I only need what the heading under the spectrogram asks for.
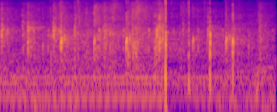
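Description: Audience applause: a crowd claps steadily, with dense, overlapping hand claps and a few sharper, louder claps standing out. No one speaks.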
